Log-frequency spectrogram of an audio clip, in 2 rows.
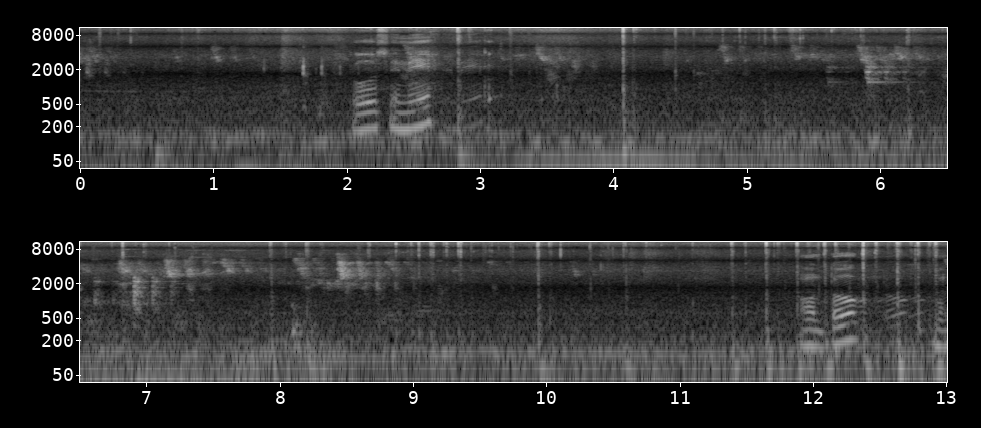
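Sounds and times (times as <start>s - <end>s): birds chirping: 0.0s - 13.0s
low steady hum: 0.0s - 13.0s
keyboard typing clicks: 2.7s - 13.0s.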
